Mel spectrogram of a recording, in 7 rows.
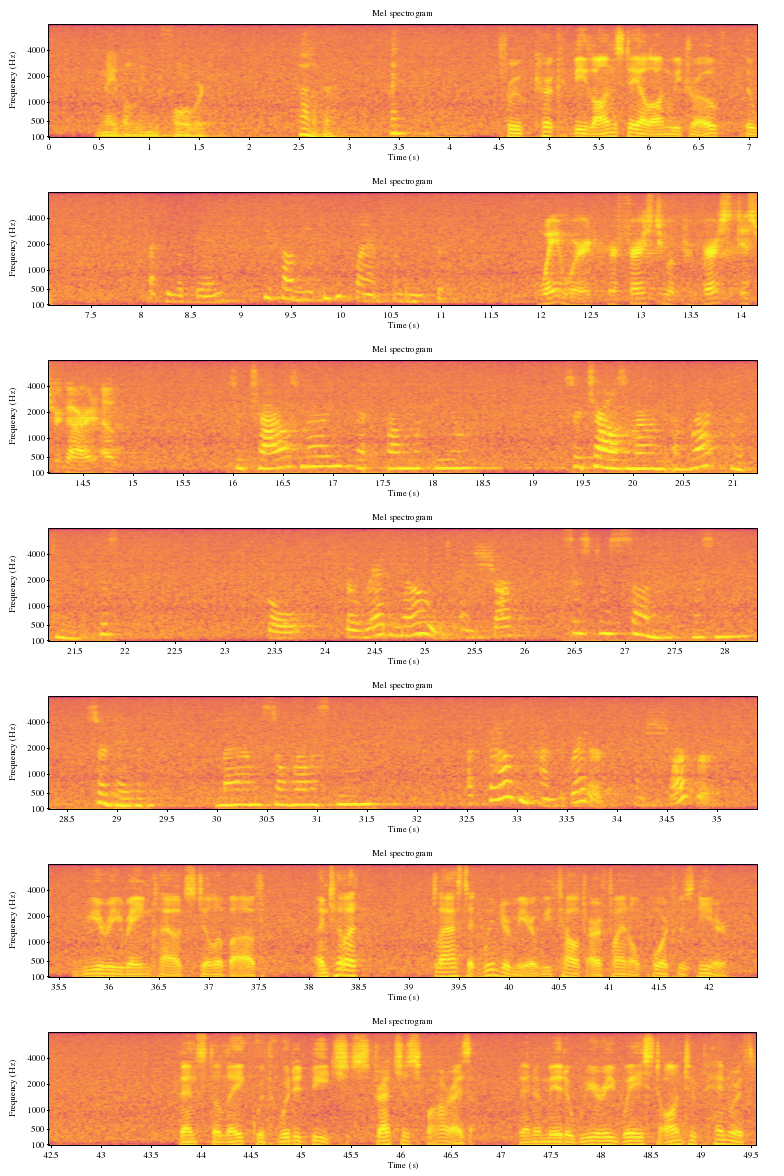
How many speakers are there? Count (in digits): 5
